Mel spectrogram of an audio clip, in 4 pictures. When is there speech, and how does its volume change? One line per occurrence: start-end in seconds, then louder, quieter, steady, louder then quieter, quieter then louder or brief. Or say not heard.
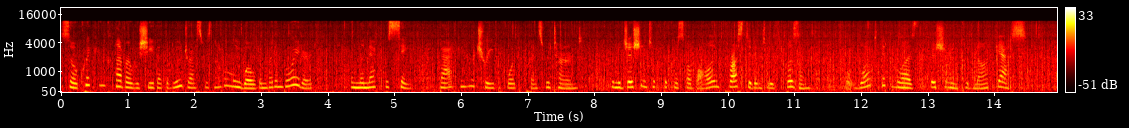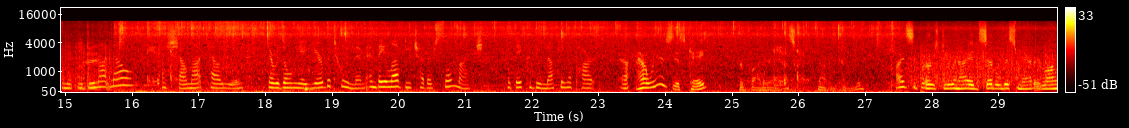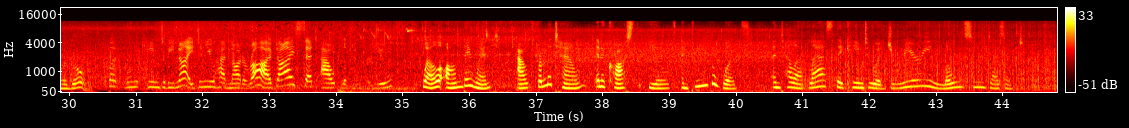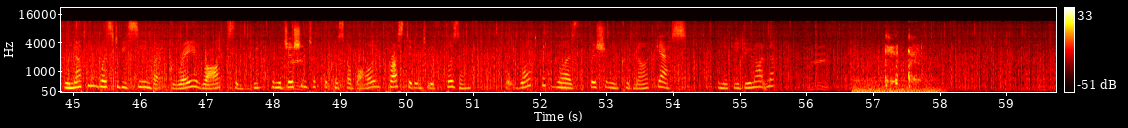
0.0-55.5 louder then quieter.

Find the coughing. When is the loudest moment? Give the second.
57 s.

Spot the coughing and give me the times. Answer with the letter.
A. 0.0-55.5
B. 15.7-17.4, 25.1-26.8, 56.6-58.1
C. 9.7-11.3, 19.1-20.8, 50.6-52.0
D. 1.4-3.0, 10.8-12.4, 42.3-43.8
B.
